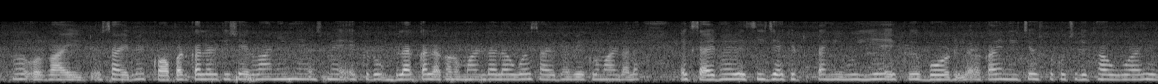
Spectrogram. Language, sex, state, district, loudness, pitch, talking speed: Hindi, female, Uttar Pradesh, Etah, -21 LUFS, 225 Hz, 240 wpm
